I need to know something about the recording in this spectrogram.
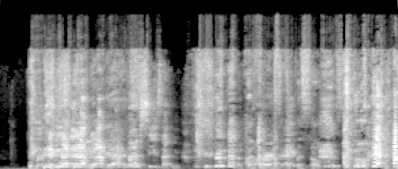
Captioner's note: laughs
